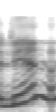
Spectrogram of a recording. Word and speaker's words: Lynn: um nina is saying lynn is lynn or lean am i mispronouncing your name in any way no it's okay people like to call me different things so no no no problem what is your name okay so lean it is okay uh great so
